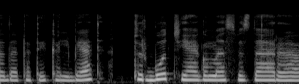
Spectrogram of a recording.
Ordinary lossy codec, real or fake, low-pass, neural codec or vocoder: Opus, 64 kbps; real; 10.8 kHz; none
